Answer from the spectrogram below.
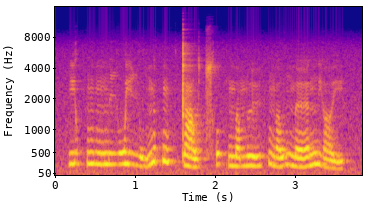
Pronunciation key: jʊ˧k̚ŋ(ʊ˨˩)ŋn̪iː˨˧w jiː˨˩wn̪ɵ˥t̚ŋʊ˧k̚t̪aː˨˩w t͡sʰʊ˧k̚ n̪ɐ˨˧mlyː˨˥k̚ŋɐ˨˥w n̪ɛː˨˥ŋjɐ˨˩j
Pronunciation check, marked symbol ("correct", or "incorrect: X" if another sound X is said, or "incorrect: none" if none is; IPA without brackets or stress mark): incorrect: ʊ˧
